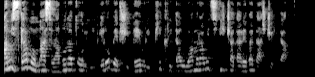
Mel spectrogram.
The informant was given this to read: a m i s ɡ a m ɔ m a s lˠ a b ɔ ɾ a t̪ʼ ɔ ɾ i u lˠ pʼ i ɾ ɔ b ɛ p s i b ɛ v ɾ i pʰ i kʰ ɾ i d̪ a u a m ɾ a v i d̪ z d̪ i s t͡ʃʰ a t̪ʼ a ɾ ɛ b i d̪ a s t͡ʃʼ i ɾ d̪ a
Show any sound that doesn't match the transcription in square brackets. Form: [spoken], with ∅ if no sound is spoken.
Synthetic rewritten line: a m i s ɡ a m ɔ m a s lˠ a b ɔ ɾ a t̪ʼ ɔ ɾ i u lˠ pʼ i ɾ ɔ b ɛ p [ʃ] i b ɛ v ɾ i pʰ i kʰ ɾ i d̪ a u a m ɾ a v i d̪ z d̪ i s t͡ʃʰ a t̪ʼ a ɾ ɛ b [a] d̪ a [ʃ] t͡ʃʼ i ɾ d̪ a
